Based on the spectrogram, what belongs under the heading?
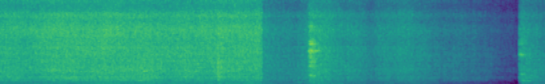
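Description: Shallots, garlic and spice paste sizzling in hot oil in a wok while being stirred with a metal spatula. The sizzle drops sharply a little past halfway, with a single knock just after, then fades out.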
